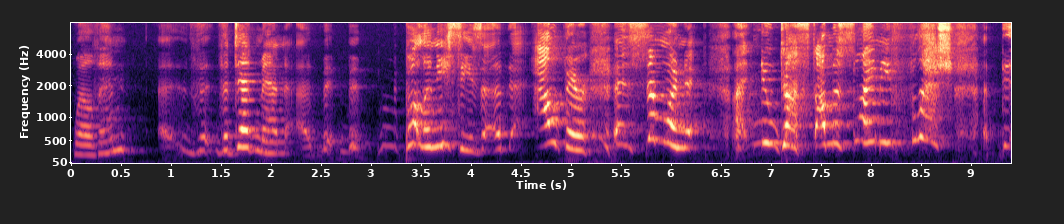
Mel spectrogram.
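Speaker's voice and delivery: high, halting, nervous laughter and sobs; stammering sentry. Acted. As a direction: stumble through the bad news. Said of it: "he's totally nervous".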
